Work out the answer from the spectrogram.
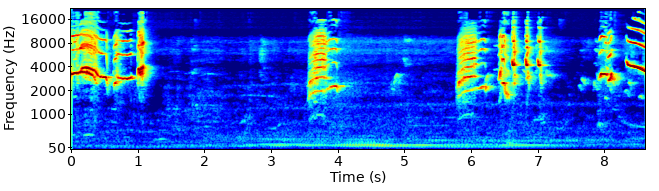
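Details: Oriental magpie-robin song meant to bring on breeding condition: brief clusters of varied whistles and harsh buzzy notes separated by quiet stretches, with a low hum in the background.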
